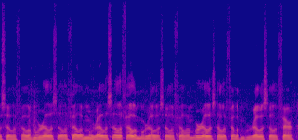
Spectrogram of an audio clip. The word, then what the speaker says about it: Morella cerifera: compulsive and be like, Morella celifella, Morella celifella, Morella celifella, Morella celifella, Morella celifella, Morella celifella, Morella celifella, Morella celifera. See, I said it wrong.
